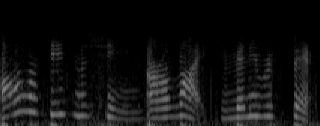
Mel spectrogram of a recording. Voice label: all of these machines are alike, Quirky Female Typing Instructor; VOCALS and SPOKEN WORD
